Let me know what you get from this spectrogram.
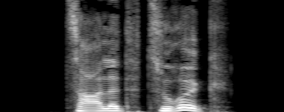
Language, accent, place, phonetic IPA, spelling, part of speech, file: German, Germany, Berlin, [ˌt͡saːlət t͡suˈʁʏk], zahlet zurück, verb, De-zahlet zurück.ogg
- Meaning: second-person plural subjunctive I of zurückzahlen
